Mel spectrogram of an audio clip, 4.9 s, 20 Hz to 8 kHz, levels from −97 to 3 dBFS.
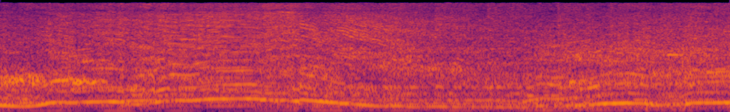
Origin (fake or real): real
